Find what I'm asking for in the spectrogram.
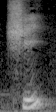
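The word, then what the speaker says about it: ŝi: Comment dit-on elle ? – She. – Et ça s'écrit S chapeau I.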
